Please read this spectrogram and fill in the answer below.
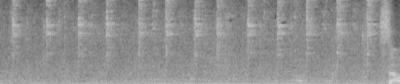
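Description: Background music with a steady beat: a low bass line under crisp high ticks about four times a second.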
